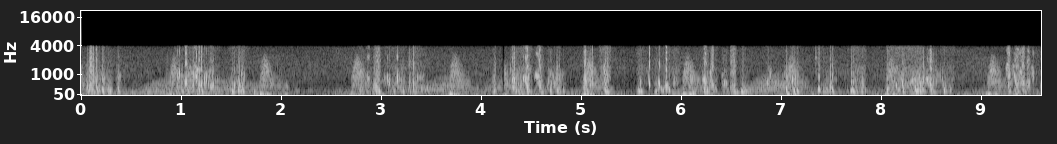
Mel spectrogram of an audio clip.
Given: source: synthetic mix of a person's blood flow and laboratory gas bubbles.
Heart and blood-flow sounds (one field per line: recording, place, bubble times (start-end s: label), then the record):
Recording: Doppler ultrasound of blood flow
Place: subclavian vein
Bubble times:
0.03-0.42 s: bubbles
0.93-1.40 s: bubbles
1.46-1.67 s: bubbles
2.76-3.48 s: bubbles
4.09-4.16 s: bubbles
4.27-4.86 s: bubbles
4.90-4.95 s: bubbles
4.99-5.11 s: bubbles
5.18-5.31 s: bubbles
5.54-5.97 s: bubbles
6.14-6.37 s: bubbles
6.40-6.70 s: bubbles
6.84-6.91 s: bubbles
7.02-7.21 s: bubbles
7.33-7.56 s: bubbles
7.65-7.85 s: bubbles
8.04-8.73 s: bubbles
9.24-9.55 s: bubbles
9.58-9.61 s: bubbles
From the record:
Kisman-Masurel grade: 332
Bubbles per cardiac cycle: rolling drumbeat, 9 or more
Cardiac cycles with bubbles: 50 to 99%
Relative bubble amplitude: moderate (0.250 to 0.450)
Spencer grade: 3 (all of the cardiac periods contain showers or single bubble signals, but not dominating or overriding the cardiac motion signals)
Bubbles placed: anywhere in the cardiac cycle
